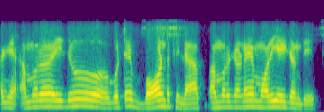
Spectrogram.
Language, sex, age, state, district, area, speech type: Odia, male, 18-30, Odisha, Cuttack, urban, conversation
